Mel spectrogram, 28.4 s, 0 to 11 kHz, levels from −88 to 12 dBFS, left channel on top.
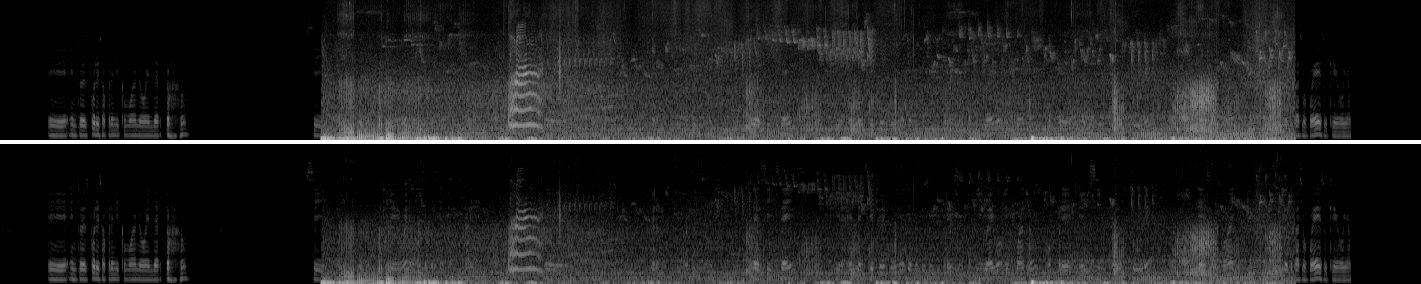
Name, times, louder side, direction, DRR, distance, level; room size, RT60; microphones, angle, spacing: voice 1, 1.0-3.8 6.1-6.6 7.7-9.7 10.9-11.5 13.0-13.4 13.7-14.4 15.0-16.1 16.6-19.2 19.5-23.1 23.9-24.9 25.6-27.0, right 1 dB, 25° right, 4.3 m, -54 dB
Purr / Meow, 6.4-25.9, left 6 dB, 80° left, 0.4 m, -34 dB
head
